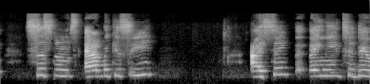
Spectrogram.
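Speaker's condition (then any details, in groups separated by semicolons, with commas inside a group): Cerebral palsy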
